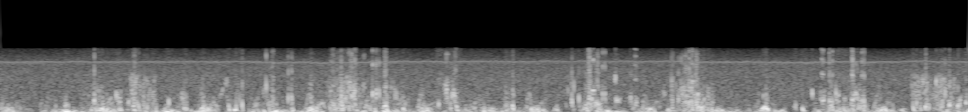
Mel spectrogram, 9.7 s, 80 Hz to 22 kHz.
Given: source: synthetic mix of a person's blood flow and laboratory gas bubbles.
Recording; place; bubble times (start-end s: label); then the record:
Doppler ultrasound of blood flow; precordium
0.78-1.58 s: bubbles
1.65-1.90 s: bubbles
2.19-2.46 s: bubbles
2.62-2.75 s: bubbles
2.85-2.96 s: bubbles
3.26-4.12 s: bubbles
4.35-4.95 s: bubbles
5.03-5.18 s: bubbles
5.54-5.62 s: bubbles
5.64-6.10 s: bubbles
6.12-6.24 s: bubbles
6.28-6.40 s: bubbles
6.62-7.16 s: bubbles
7.93-8.71 s: bubbles
9.09-9.69 s: bubbles
From the record:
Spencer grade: 3 (all of the cardiac periods contain showers or single bubble signals, but not dominating or overriding the cardiac motion signals); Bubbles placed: only in the low amplitude regions of the cardiac cycle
